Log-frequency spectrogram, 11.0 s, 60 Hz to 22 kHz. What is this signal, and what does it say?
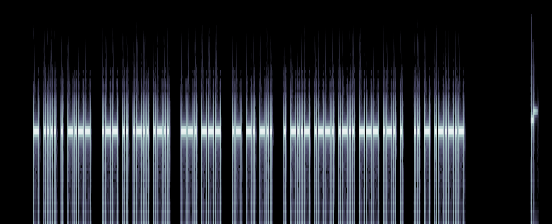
Morse code, heard as a keyed tone, about 34 wpm, 700 Hz. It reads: THEY WILL GO AND EXPLORE IT.
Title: Sentences from Top 1100 Words 35wpm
